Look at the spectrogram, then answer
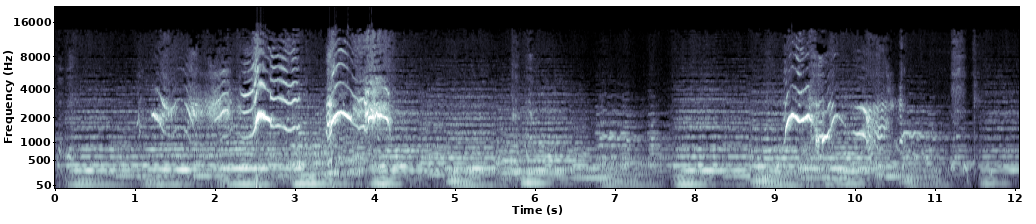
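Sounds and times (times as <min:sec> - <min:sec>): background music: 0:00.0 - 0:12.0
high-pitched squealing calls: 0:01.0 - 0:04.2, 0:09.1 - 0:10.6.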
